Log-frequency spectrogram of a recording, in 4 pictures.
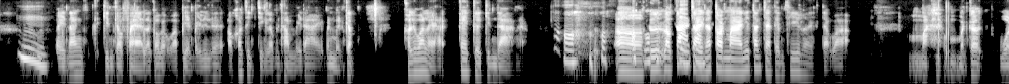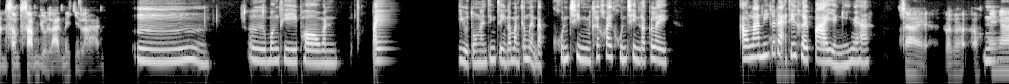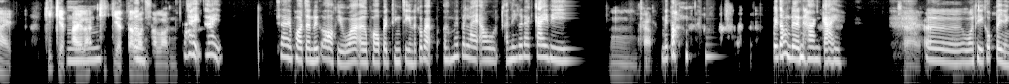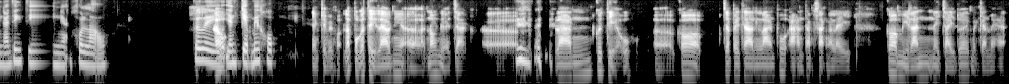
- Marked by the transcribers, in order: static; distorted speech; tsk; laughing while speaking: "อ๋อ อ๋อ"; other noise; mechanical hum; other background noise; tapping; laughing while speaking: "ไม่ต้อง"; chuckle; chuckle
- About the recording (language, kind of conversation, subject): Thai, unstructured, ร้านอาหารที่คุณไปกินเป็นประจำคือร้านอะไร?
